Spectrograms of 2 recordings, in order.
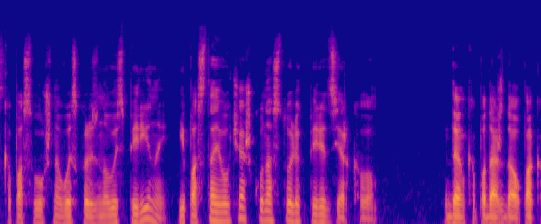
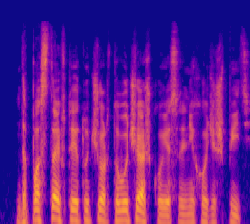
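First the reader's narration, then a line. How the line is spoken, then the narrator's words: Barking shout. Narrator (Russian): рявкнул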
